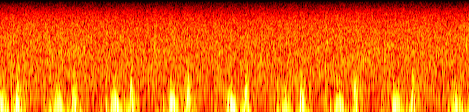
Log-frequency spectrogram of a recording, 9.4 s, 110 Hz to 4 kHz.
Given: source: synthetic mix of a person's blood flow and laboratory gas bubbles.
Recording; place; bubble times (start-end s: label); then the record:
Doppler ultrasound of blood flow; precordium
9.31-9.39 s: bubbles
From the record:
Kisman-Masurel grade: 211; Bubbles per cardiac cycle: several, 3 to 8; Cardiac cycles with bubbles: 1 to 10%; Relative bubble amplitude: barely perceptible (0.100 to 0.250); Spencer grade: 1 (occasional bubble signal discernible with the cardiac motion signal, with majority of cardiac periods free of bubbles); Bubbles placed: only in the low amplitude regions of the cardiac cycle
